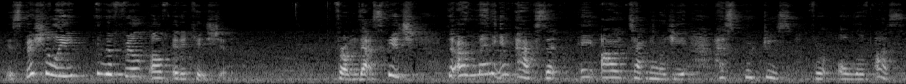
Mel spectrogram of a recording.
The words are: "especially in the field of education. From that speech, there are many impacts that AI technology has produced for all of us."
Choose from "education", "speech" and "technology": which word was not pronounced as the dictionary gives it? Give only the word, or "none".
none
